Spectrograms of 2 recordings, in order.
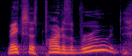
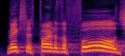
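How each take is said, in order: First: Said in the usual way. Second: Laugh, then fold said louder and higher; laughing correction. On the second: Real, not acted. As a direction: catch the slip with a laugh and fix it to fold.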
